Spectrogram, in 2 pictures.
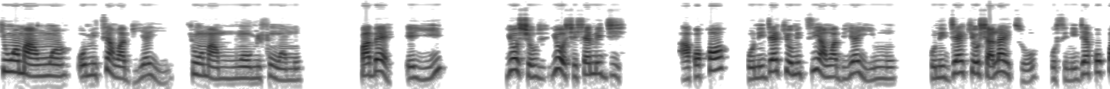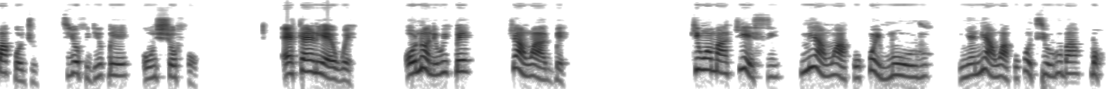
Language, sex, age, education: Yoruba, female, 30-45, tertiary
